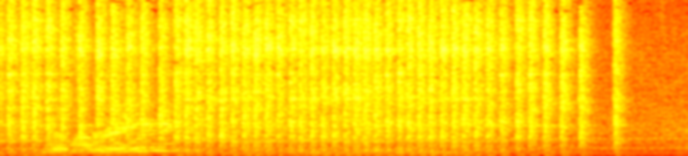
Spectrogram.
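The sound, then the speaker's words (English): Rapid ratcheting from a wrench mechanism used to raise a bank of lights over a tank: a loud, fast, even train of many mechanical clicks that runs steadily, then slows and stops near the end. “So we actually have to raise these lights to get in there. So we have a nice little wrench set up here. Lights up.”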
